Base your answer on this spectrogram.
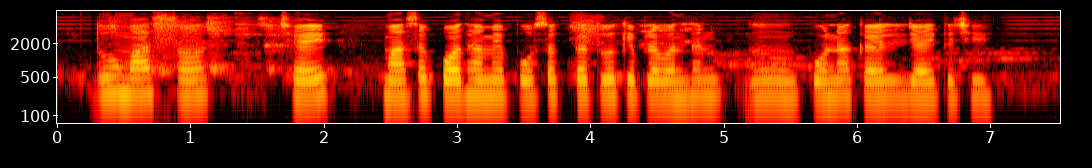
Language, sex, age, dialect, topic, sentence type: Maithili, female, 46-50, Southern/Standard, agriculture, question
